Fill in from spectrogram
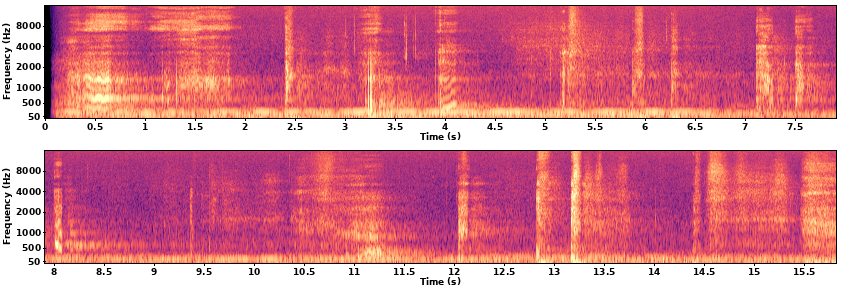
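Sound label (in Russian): zvuk boli jenskii, female pain sound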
